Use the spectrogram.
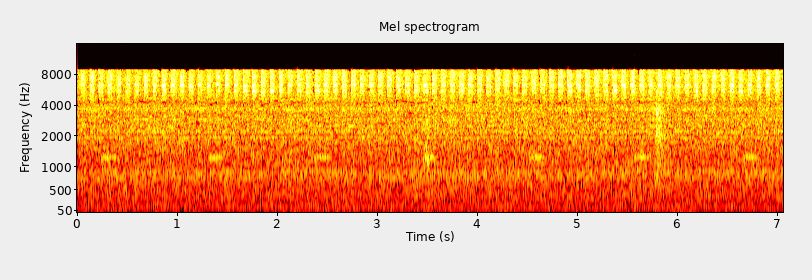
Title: Dense cataract Phacoemulsification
